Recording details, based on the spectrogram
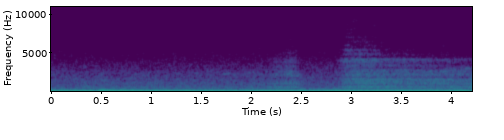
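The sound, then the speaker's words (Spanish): A single slow, deep breath drawn in and let out, soft and airy, with no talking over it. “Hacemos una respiración profunda.”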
